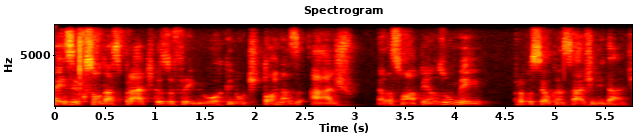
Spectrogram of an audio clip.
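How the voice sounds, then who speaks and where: Fairly high-pitched male voice, dark and mellow in tone, with fairly even intonation and a fairly quick pace. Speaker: agile consultant. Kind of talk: webinar presentation. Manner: fast.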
